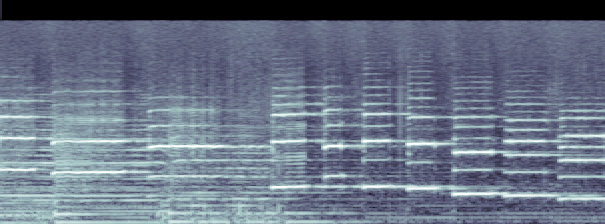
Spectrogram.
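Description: Clarinet playing a slow melody of held notes over an orchestral accompaniment with sustained low notes, the line stepping downward to a long held note in the last seconds.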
